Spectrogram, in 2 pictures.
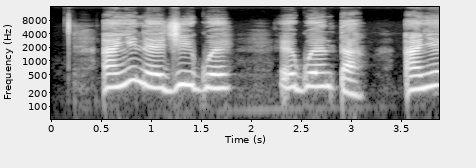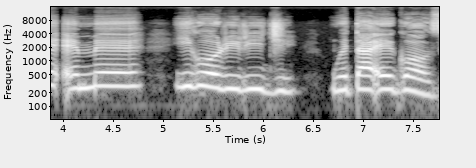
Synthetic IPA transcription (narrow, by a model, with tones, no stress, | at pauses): a˨ɲɪ˦ne˨d͡ʒi˦ɡʷe˦ | e˦ɡʷe˦n̩˦ta˨ | a˨ɲɪ˦ʔe˨me˦ | i˦ɦo˦˨ɾi˨ɾi˦d͡ʒi˦ | ŋʷe˨ta˦e˦ɡɔ˦˨zɔ˨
